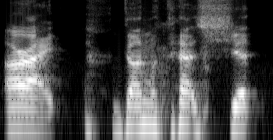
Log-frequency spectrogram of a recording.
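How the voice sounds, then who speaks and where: A man's voice: fairly high pitch, steady tone, slow, bright, forceful tone. A man with a crackly voice hosting a casual livestream, reading viewer comments and answering in a blunt, joking way with some swearing. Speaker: channel host.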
